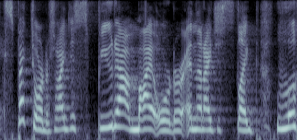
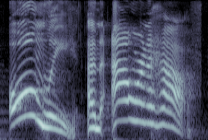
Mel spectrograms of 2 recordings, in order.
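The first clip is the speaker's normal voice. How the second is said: incredulous; 7 semitones higher, slower than usual. Retold or imitated. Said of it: "And I was like".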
